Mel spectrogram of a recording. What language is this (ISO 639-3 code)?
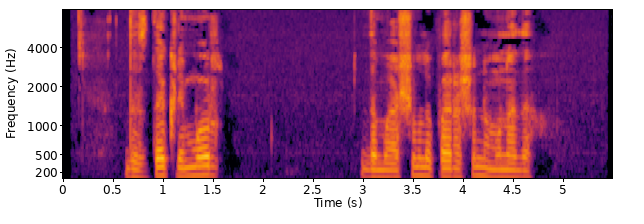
pus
